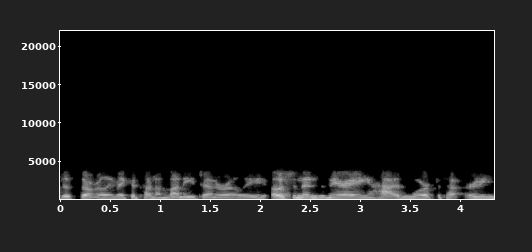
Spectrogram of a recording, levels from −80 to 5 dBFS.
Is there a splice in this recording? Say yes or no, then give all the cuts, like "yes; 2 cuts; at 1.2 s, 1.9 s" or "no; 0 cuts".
yes; 1 cut; at 2.0 s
